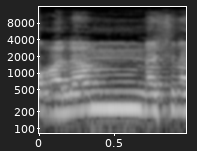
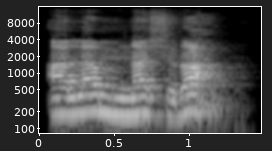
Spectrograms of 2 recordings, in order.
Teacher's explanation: ऐसे ही अलम नशरह, बाज दोस्त जो हैं वो अलम नशरा करके पढ़ते हैं, तो ये गलत है क्योंकि यहां तो गुन्ना होना ही नहीं है, ये इजहार शफवी है, तो ये बगैर गुन्ने के जो है लफ्ज पढ़ा जाएगा अलम नशरह।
